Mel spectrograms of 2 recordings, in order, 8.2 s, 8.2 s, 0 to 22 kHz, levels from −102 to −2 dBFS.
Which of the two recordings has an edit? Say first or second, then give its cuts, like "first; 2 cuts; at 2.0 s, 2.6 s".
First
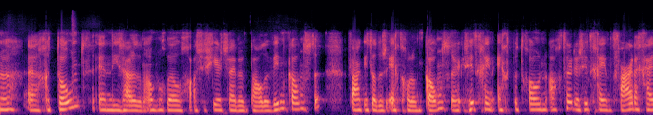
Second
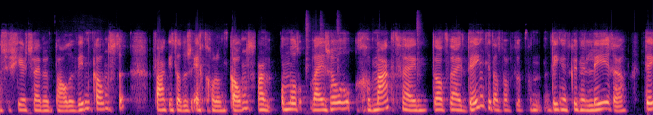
second; 1 cut; at 3.2 s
